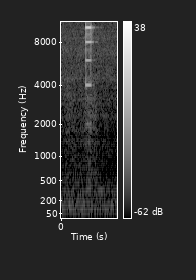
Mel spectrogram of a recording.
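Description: A single short, high electronic beep over quiet room noise, a TENS unit's button press during setup.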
